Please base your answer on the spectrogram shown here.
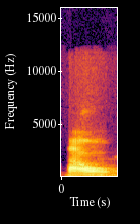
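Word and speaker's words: τ: Momen gaya itu dibacanya itu tau. Ini dibacanya apa? Tau ya, tau.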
